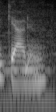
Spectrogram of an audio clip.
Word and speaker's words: gyaru: more often the word gatu itself it comes from the English word girl um but you know Japanese pronunciation turns into gatu and first it was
